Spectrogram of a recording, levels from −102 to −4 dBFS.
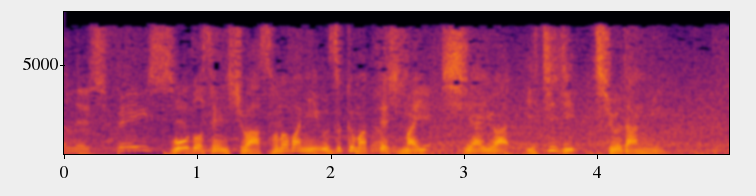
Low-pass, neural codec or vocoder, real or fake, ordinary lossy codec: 7.2 kHz; none; real; MP3, 32 kbps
